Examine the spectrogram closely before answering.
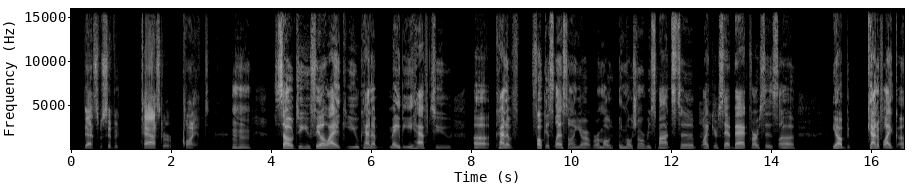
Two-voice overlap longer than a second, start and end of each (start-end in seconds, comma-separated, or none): none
